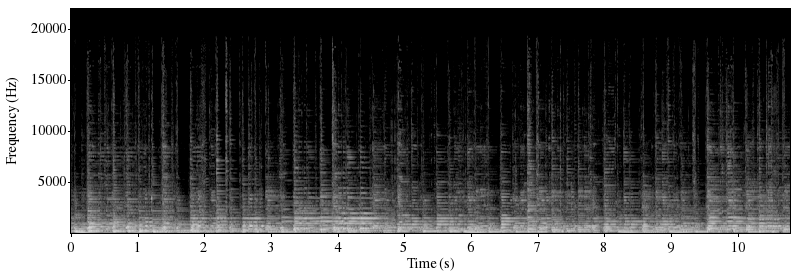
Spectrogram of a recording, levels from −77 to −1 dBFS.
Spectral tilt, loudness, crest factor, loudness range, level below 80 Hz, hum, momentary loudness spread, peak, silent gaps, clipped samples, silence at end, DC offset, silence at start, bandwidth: -5.5 dB/octave; -21 LUFS; 16 dB; 2 LU; -72 dBFS; none; 4 LU; -4 dBFS; none; under 0.1%; 0 s; under 0.1%; 0 s; 19 kHz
